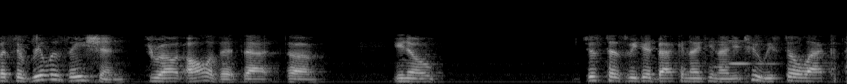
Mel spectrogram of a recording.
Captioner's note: beeping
